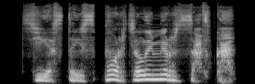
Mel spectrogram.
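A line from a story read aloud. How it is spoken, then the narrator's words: Angry hiss. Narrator (Russian): шипела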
